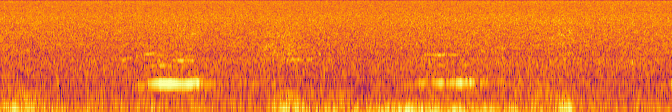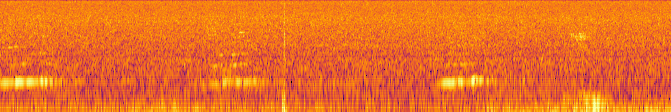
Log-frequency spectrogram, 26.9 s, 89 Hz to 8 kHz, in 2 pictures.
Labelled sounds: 2.9	3.1	humpback whale, 0.86 to 0.99 kHz
8.5	8.9	humpback whale, 0.83 to 0.96 kHz

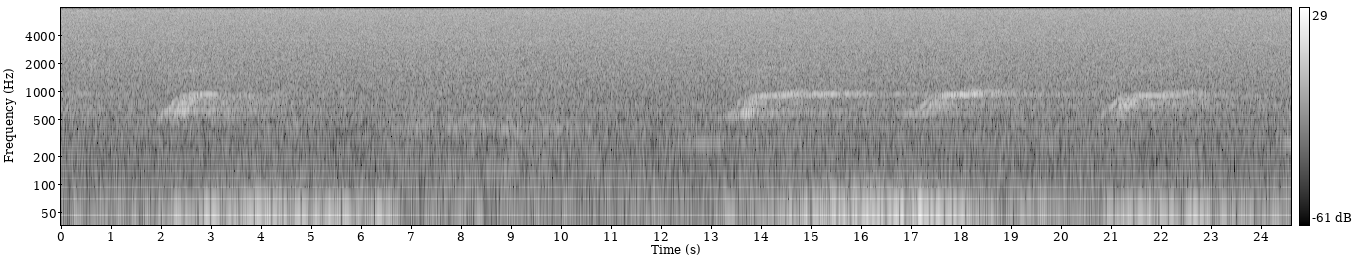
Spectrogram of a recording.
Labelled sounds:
2.2	3.1	humpback whale, 0.80 to 0.99 kHz
13.7	14.8	humpback whale, 0.80 to 1.1 kHz
17.3	18.5	humpback whale, 0.80 to 1.2 kHz
21.1	22.6	humpback whale, 0.80 to 1.1 kHz

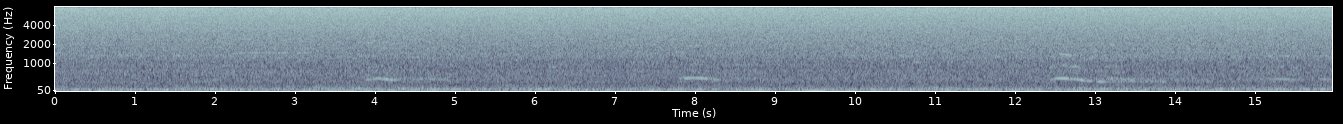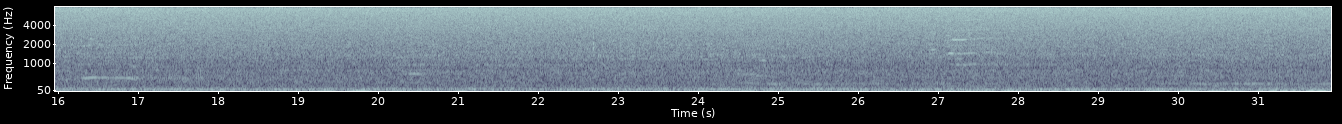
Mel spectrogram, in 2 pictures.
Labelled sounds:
27.2	27.6	humpback whale, 0.90 to 5.0 kHz

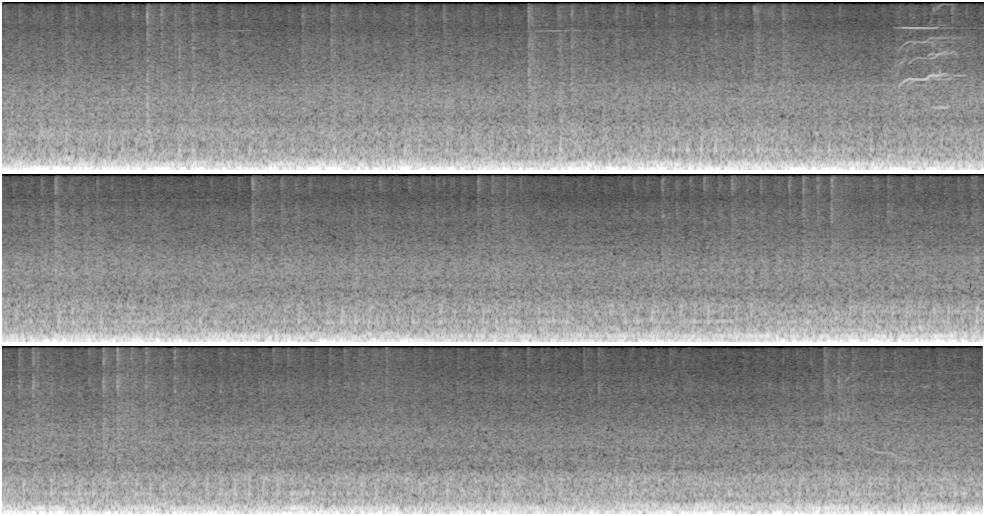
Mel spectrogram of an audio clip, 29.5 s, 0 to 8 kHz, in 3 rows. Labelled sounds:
8.8	9.6	killer whale, southern resident, 1.1 to 7.6 kHz

